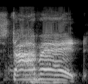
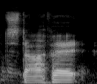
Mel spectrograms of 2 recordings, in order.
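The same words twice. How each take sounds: First: It is said loudest of all. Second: It is said louder than before.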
